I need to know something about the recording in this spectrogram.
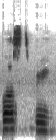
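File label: "burst brain", Nigerian Pidgin, female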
